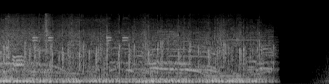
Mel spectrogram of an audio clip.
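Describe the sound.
A crowd claps steadily and loudly at a singer's burial as the body is buried, dense applause mixed with a hubbub of voices, then it cuts off abruptly into brief silence.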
